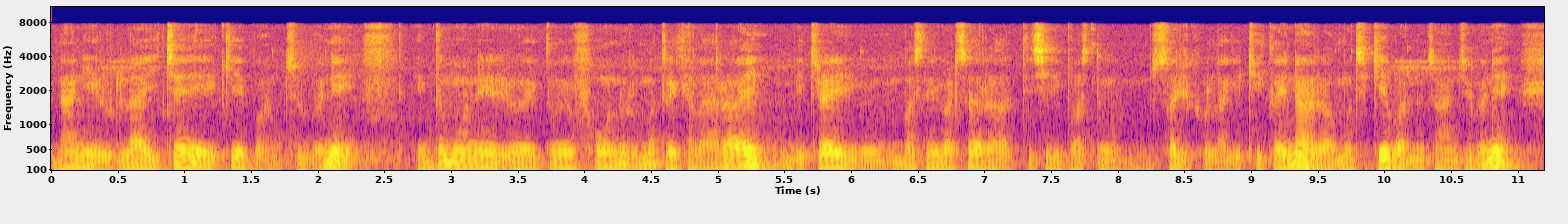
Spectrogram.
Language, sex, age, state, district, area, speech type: Nepali, male, 30-45, West Bengal, Darjeeling, rural, spontaneous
